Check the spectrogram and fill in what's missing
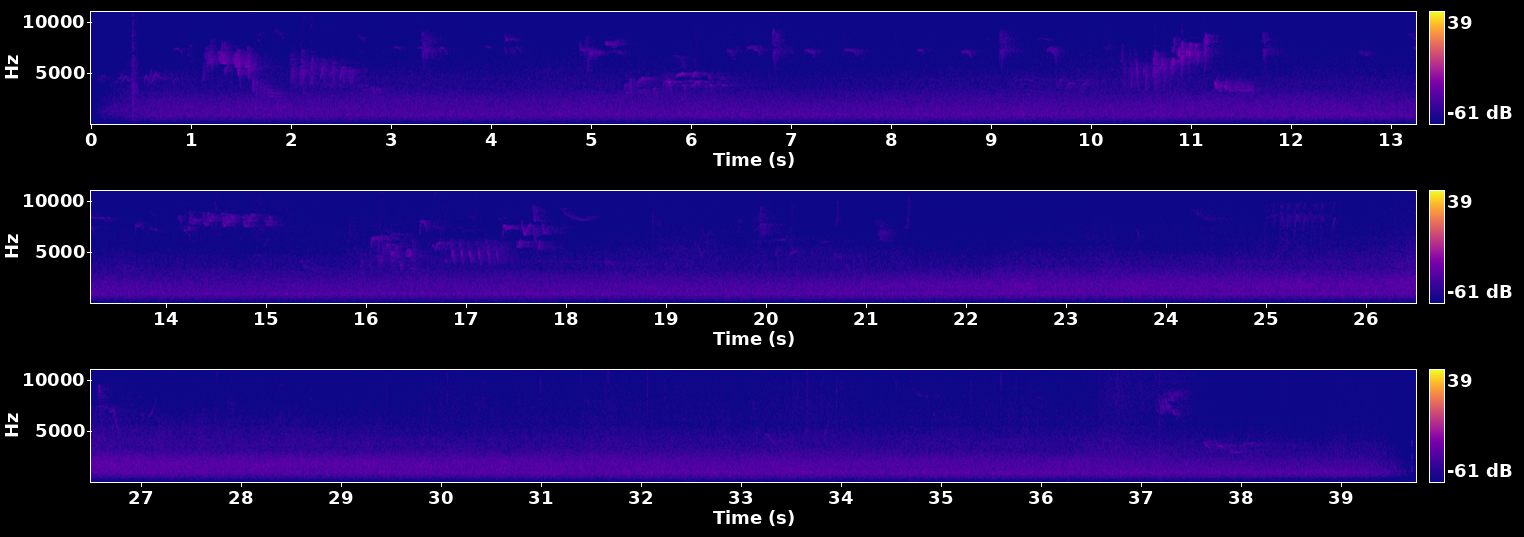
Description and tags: birds chirping in the street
